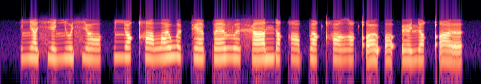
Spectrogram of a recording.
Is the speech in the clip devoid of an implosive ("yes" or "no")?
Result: yes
